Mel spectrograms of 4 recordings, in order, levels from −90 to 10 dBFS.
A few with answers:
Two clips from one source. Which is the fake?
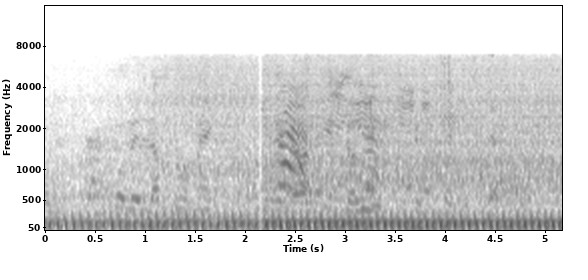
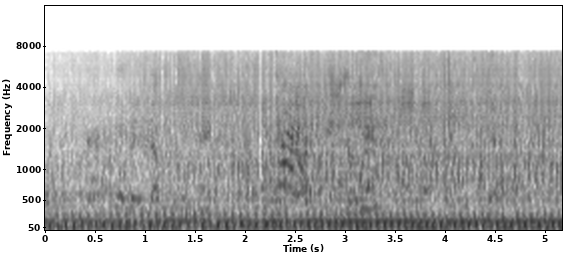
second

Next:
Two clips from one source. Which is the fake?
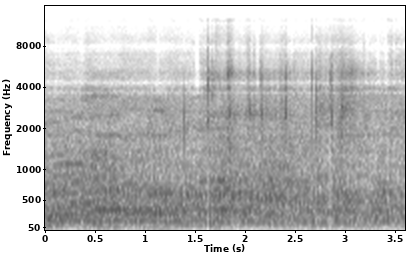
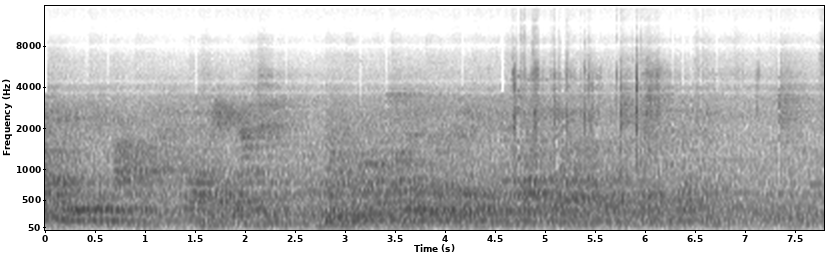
first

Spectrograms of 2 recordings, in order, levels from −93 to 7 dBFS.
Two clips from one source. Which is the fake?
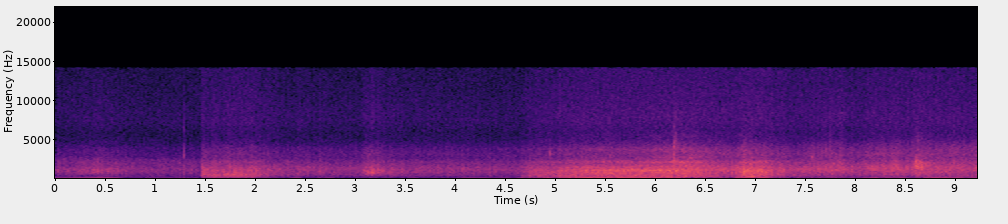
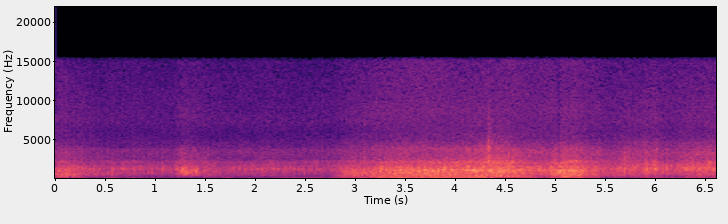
second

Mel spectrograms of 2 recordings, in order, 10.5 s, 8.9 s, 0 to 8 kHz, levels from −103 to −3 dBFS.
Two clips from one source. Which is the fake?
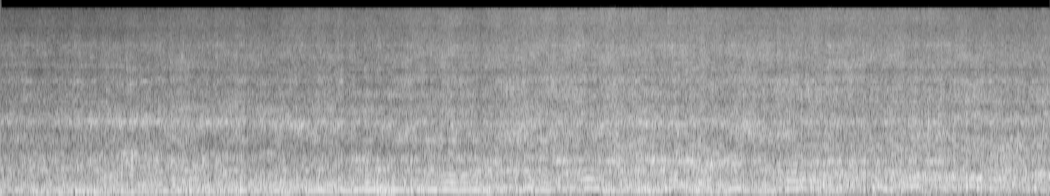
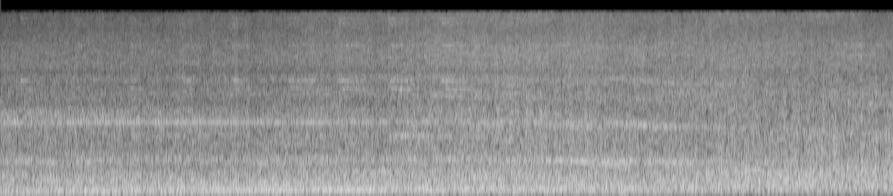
first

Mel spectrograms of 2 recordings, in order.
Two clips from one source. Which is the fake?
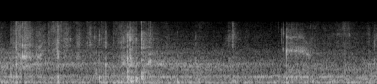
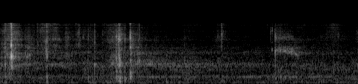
second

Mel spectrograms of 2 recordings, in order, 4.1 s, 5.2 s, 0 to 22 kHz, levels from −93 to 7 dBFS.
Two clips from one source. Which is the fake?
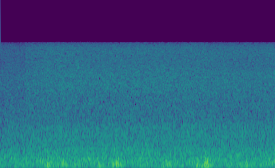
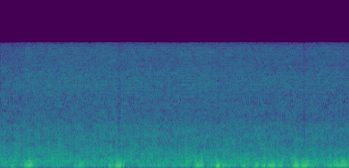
second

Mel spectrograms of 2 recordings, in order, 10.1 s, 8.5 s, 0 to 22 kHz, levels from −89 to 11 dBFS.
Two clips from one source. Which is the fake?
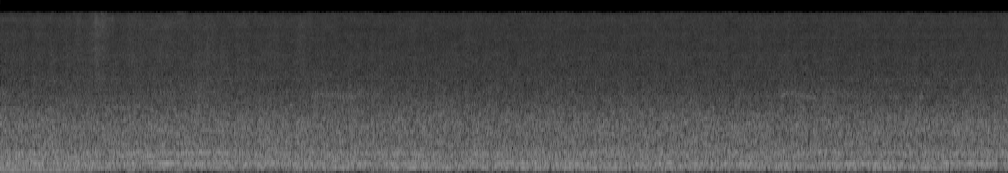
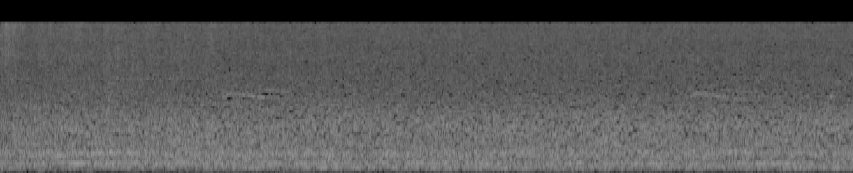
first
